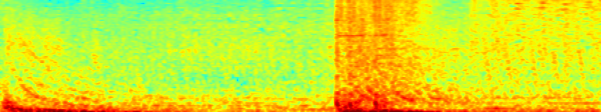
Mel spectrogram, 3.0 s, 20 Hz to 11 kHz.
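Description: Gunfire in the sci-fi shooter Mass Effect 2: a sustained, dense burst of shots and impacts that swells loudly partway through, with no talk over it.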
